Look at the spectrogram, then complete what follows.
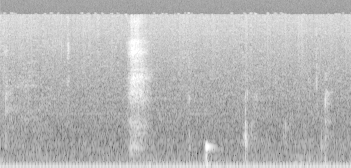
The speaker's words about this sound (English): If you hear me sniffing today too, it's sinuses. It's not Rona. It's sinuses.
